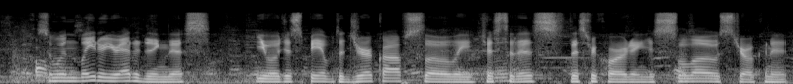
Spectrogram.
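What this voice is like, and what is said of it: Soft, pleasing intimate voice. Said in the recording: “I'm going to talk to you in a pleasing voice to your ear.”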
